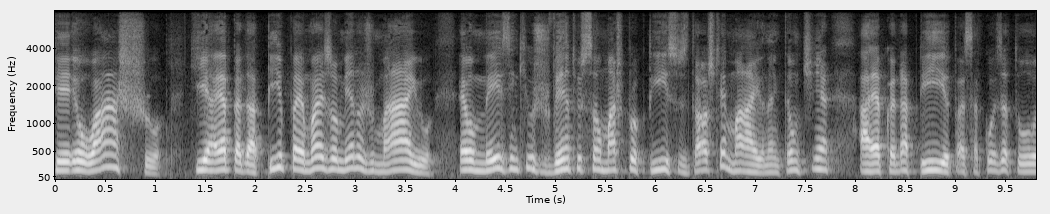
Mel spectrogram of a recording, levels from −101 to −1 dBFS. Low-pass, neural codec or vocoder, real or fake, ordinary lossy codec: none; codec, 16 kHz, 0.8 kbps, ZipCodec; fake; none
